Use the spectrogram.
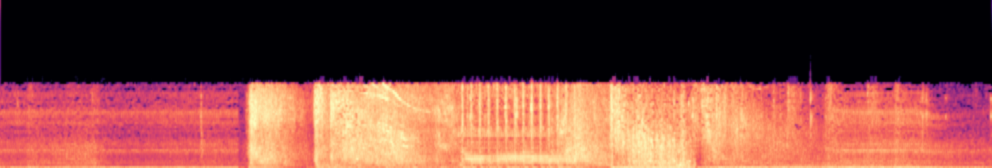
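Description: A loud explosion from armed explosives in Telltale's Batman, a sharp burst followed by heavy rumbling and crackling debris lasting several seconds, set against a low droning background.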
